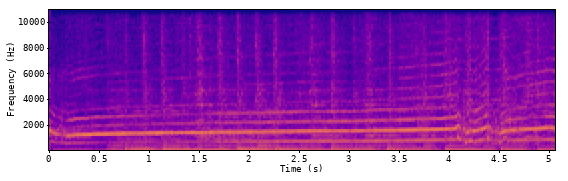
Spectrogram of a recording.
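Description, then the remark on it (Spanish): A long, sustained mariachi-style grito, a loud high wailing cry that holds and slowly rises in pitch for several seconds, wavering near the end, over a steady band backing with bass and percussion. “Yo no di el grito, el grito lo dio otra persona.”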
